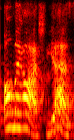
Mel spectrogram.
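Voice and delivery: high and loud, overjoyed gasp of relief; relieved excitement. Retold or imitated. Thanking the young man with the scraper, high loud relief. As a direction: grab the lifeline, thrilled.

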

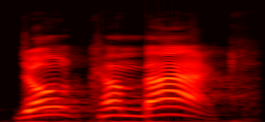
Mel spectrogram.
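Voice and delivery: slow, loud, heavy words from above; emphatic command. Retold or imitated. Preacher voices God's command to the church, slow and loud. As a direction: lay it down as a firm order. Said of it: "He told us".

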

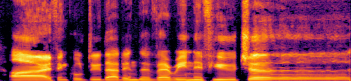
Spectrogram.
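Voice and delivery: slow, high and loud, held final word; grand drawn-out announcement. Pretend. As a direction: proclaim it theatrically, stretching the words.

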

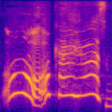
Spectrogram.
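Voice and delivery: high surprised squeal. Retold or imitated. Excited reaction to the song.

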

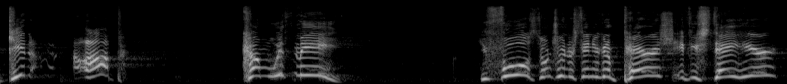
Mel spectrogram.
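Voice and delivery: high, loud shouting to flee the sinking ship; urgent shout. Pretend. Passenger shouting at diners on sinking ship, high loud yell. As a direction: yell at them to get up and run. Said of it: "you're gonna get, say".

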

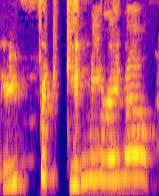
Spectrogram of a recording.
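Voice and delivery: laughing can't-believe-it squeak; stunned delight. Retold or imitated. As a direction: squeal it out in happy shock. Retelling hearing his own name.

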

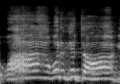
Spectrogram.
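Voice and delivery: high, loud, drawn-out praise; big, slow burst of praise; excited dog praise. Acted. Voices trainer praising the dog.

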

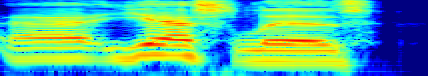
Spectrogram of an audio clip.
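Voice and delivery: ordinary talk

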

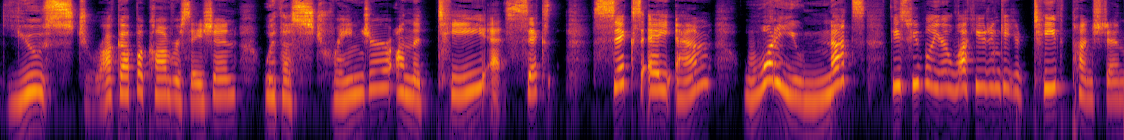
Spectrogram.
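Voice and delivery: are-you-nuts astonishment at a reckless husband; incredulous scolding. Retold or imitated. Wife to husband who chatted up a stranger, incredulous.

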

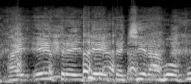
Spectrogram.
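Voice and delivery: ordinary talk, nothing marked

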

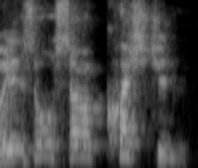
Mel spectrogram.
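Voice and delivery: ordinary talk, nothing marked

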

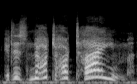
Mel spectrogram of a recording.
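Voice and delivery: high, loud protest; desperate cry. A narrator's reading. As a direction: cry out as you are dragged away. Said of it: "the man cried".

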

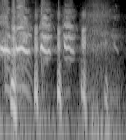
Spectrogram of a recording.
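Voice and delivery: sudden high laugh bursting out; high burst of laughter. Real, not acted. Host cracking up at his own made-up fact, high laugh.

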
